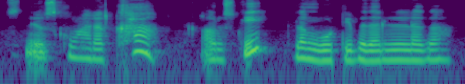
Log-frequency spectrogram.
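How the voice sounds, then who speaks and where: A woman storyteller narrating a tale for children in an expressive, animated way. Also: lowish voice, moderate pace, creaky.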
